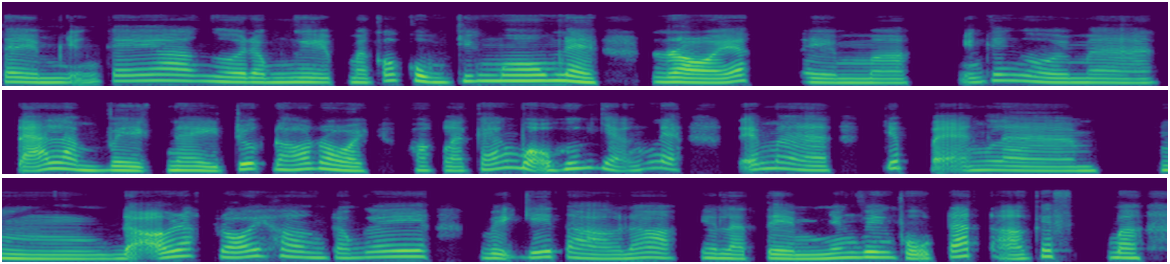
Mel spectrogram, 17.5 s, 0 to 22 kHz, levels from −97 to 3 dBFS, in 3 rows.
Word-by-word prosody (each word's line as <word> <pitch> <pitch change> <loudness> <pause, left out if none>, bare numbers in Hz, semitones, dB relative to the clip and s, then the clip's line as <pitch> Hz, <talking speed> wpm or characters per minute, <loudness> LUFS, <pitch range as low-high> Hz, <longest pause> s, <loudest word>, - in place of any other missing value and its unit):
tìm 205 -3 +1
những 195 - -4
cái, 265 +1 -2
a, 275 -1 +1
người 230 -4 0
đồng 200 -1 +1
nghiệp 205 -1 +1
mà 195 -2 -2
có 275 +5 -1
cùng 235 -8 +2
chuyên 260 +5 -1
môn 270 +1 +6
nè, 225 -6 +6 0.3
rồi 200 -2 +6
á 255 - +4 0.3
tìm, 185 -2 -1
à, 180 0 -3 0.3
những 200 - -6
cái 280 +2 -2
người 220 -8 -1
mà 185 -2 -3
đã - - +4
làm 245 -9 +2
việc 190 -3 +2
này 195 -3 +2
trước 255 +1 +3
đó 235 +3 +1
rồi, 210 -9 +3 0.2
hoặc 195 0 -5
là 185 -1 -2
cán 260 +8 -2
bộ 275 -8 +4
hướng 275 +9 -1
dẫn 230 +1 -5
nè 265 - -2 0.3
để - - -1
mà 250 -8 -1 0.3
giúp 300 - -1
bạn 200 +2 -2
là, 185 -3 -2 0.4
ừm, 180 -2 -1
đỡ 205 - +3
rắc 305 +1 +1
rối 250 +5 +2
hơn 255 -6 -1
trong 220 -1 -5
cái 275 +3 +2 0.3
việc 205 0 -1
giấy 240 +2 +1
tờ 190 -6 -2
đó, 220 +2 -1
như 215 - -2
là 190 -3 0
tìm 180 -2 +2
nhân 220 +4 +1
viên 245 -1 +4
phụ 190 -5 0
trách 285 +3 +4
ở 175 +1 -1
cái 285 - +1
ph - - -14 0.3
ma 220 -1 +3
210 Hz, 215 wpm, -24 LUFS, 195-260 Hz, 0.4 s, môn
